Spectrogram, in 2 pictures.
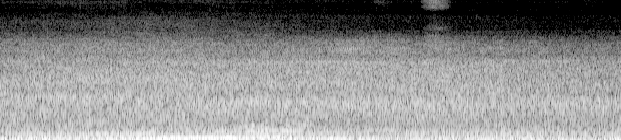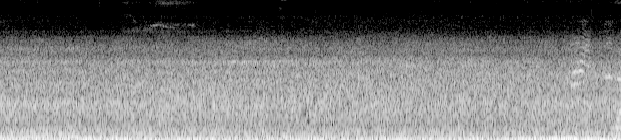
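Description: Road traffic on a city street: a steady rush of passing cars, with a vehicle's low engine hum louder in the first few seconds and again near the end.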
